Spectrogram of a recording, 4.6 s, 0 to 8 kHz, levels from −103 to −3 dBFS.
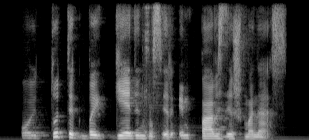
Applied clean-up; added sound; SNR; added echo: neural separator model SepFormer DNS4.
